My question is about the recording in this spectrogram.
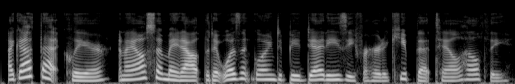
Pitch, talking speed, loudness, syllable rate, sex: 210 Hz, 280 wpm, -18 LUFS, 5.5 syllables/s, female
